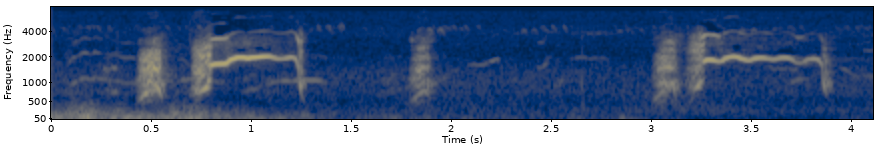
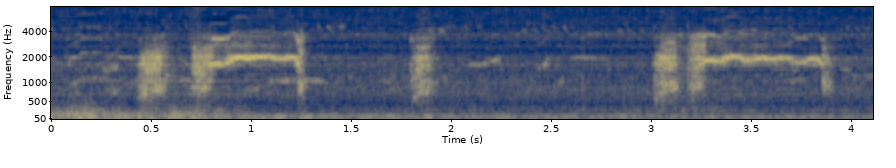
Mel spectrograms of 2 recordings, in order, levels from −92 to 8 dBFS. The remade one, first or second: second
